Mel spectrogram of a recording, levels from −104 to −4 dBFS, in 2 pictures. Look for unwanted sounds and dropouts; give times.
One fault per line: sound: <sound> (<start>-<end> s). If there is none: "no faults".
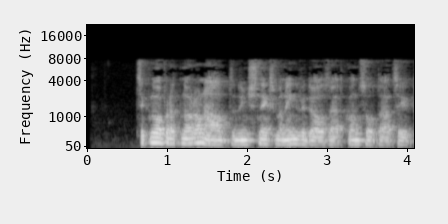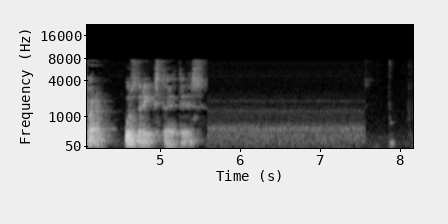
no faults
